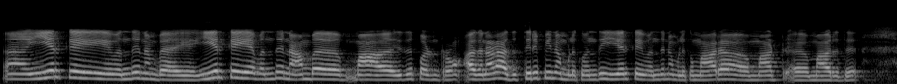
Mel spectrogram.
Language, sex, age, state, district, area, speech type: Tamil, female, 45-60, Tamil Nadu, Viluppuram, urban, spontaneous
